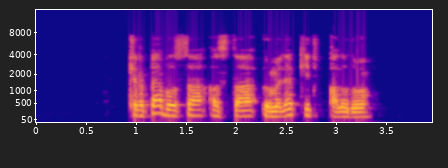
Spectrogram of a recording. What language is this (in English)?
Uyghur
